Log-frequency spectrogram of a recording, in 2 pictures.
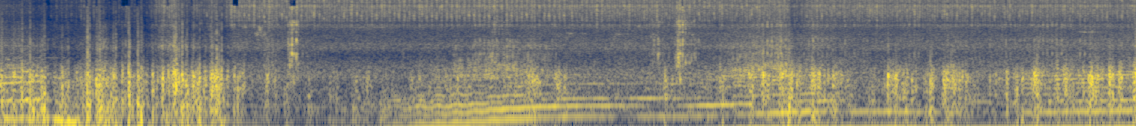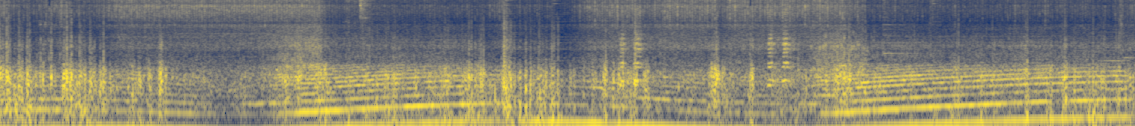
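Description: A motor vehicle engine revving and accelerating loudly, its pitch climbing and dropping repeatedly as if shifting up through gears, with steeper rising sweeps about two-thirds of the way in and near the end.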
